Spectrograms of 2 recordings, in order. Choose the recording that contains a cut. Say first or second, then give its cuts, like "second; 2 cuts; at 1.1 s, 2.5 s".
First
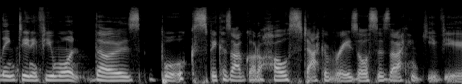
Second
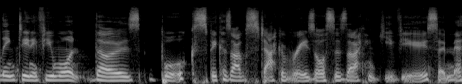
second; 1 cut; at 2.4 s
